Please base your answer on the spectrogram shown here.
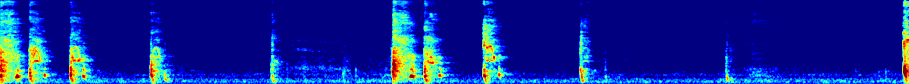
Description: this cough is nonstop...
